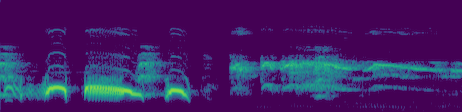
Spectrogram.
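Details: Spotted dove in thúc gù style: short arched coo, a long sustained low coo, then another short arched coo, followed by quieter, higher drawn-out whistly tones and faint background murmuring.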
